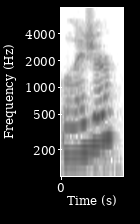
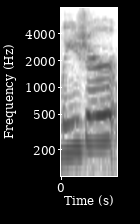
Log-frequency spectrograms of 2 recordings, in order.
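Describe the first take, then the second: First: It is said with a British pronunciation. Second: It is said with an American pronunciation.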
